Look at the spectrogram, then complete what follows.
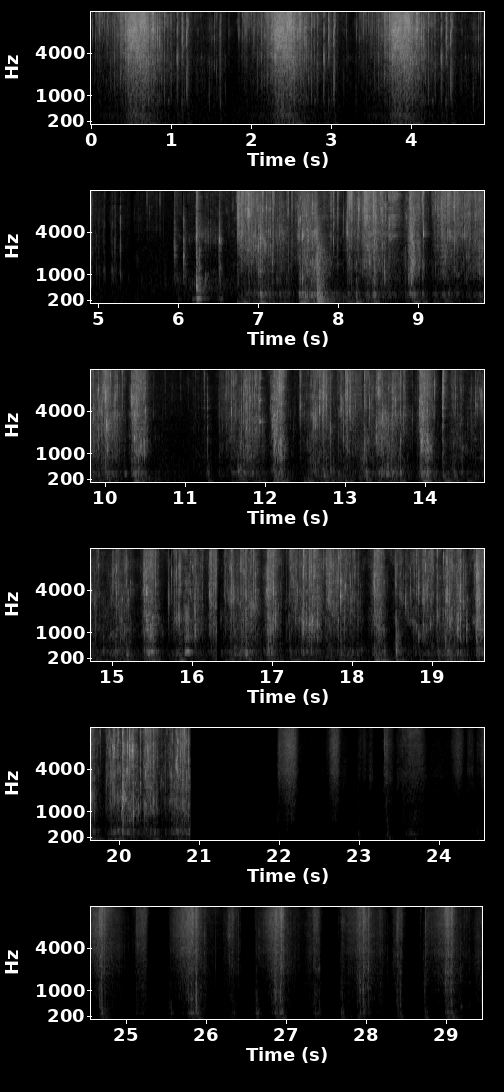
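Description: Slime and foam beads crunching and crackling under kneading hands. First a hand presses into a bowl of foam beads in three slow swells of crackle; then bead-filled clear slime is squeezed in a dense run of crackles; after a brief silent cut about two-thirds through, foam-bead slime gives sparser, fainter pops and crackles.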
